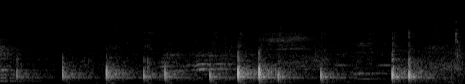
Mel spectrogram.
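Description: A pen writing on paper during a handwritten maths lesson, making a rhythmic series of close, scratchy strokes and taps with short pauses between them.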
